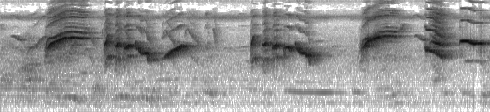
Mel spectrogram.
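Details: Kacer, the Oriental magpie-robin, giving morning song meant to spur other birds into singing: five rich, fluty phrases with descending slurs and harsher buzzy notes, each about half a second, with short gaps.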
